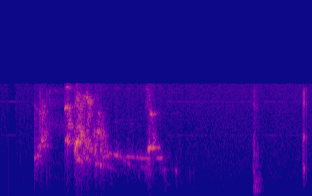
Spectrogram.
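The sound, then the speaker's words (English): A dog in a home recording studio lets out a drawn-out, wavering whine lasting about two seconds, followed after a pause by two short, sharp yelps, with no talking. “I think there's a dog in the uh, recording studio.”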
